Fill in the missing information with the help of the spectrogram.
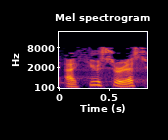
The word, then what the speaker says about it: Ahasuerus: Um, it, what, what happened last week is we were introduced to King uh, uh, Eucerus, which I didn't pronounce his name correctly. I have a hard time pronouncing his name. Uh, but it's about King Ahasuerus, uh, who's the emperor of Persia.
